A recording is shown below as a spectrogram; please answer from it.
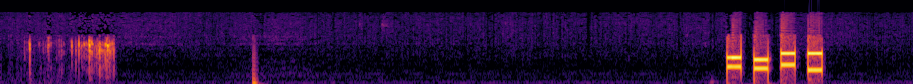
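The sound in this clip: Telephone keypad dialing tones: four quick, evenly spaced beeps of differing pitch near the end. Earlier there is a brief rustling burst and a single sharp click, with silence in between.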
